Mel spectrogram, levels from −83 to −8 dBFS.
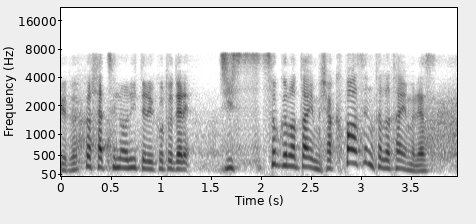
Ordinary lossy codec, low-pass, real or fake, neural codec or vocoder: none; 7.2 kHz; fake; codec, 16 kHz in and 24 kHz out, 0.9 kbps, LongCat-Audio-Codec, four codebook decoder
